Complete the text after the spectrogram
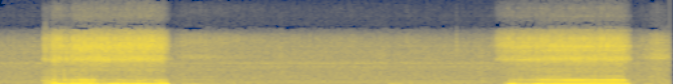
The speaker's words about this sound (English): It's our dog, Ellie, snoring on the floor. And she sounds like a piano? She's at the foot of our bed, and her snore was so deep and low and slow.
